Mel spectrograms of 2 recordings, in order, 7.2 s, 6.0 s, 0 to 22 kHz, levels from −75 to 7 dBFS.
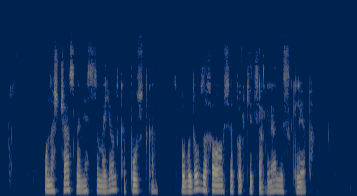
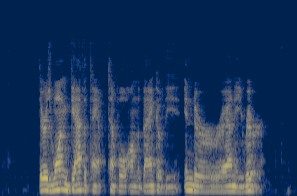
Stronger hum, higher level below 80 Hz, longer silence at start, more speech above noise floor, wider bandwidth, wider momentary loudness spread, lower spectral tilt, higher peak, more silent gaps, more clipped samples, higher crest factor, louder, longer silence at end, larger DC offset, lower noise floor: neither; second, -60 dBFS vs -52 dBFS; about the same, 0.9 s vs 0.8 s; second, 40 dB vs 48 dB; first, 11 kHz vs 8.6 kHz; about the same, 9 LU vs 10 LU; second, -6 dB/octave vs -8.5 dB/octave; second, -14 dBFS vs -2 dBFS; neither; neither; about the same, 20 dB vs 18 dB; second, -32 LUFS vs -20 LUFS; first, 0.9 s vs 0.7 s; neither; first, -71 dBFS vs -67 dBFS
